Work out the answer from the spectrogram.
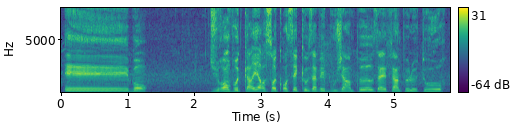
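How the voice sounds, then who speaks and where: A man's voice: fairly high pitch, steady tone, normal speed. A man interviewing a musician casually, asking questions and repeating his guest's answers back to him. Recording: outdoor recording with faint street noise.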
